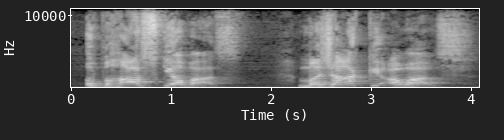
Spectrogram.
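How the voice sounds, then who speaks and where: A man talks over noticeable background noise. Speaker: pastor. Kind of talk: sermon / Bible message. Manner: slow, frequent fillers, switches between English and Hindi.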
